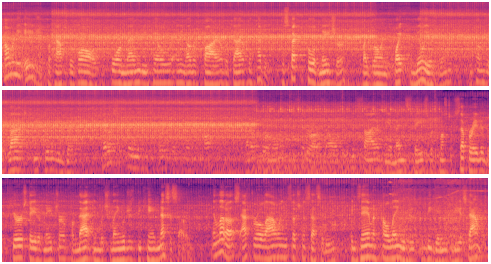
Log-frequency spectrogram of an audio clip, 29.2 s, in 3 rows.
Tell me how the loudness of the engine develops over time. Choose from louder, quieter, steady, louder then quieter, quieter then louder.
quieter.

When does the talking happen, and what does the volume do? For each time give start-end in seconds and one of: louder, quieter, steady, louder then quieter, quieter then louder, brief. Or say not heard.
0.0-29.1 quieter then louder.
